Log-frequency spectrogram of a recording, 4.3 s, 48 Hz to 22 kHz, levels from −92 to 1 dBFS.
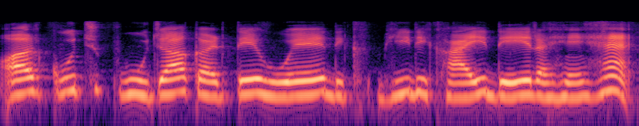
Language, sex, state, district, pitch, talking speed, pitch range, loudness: Hindi, female, Jharkhand, Deoghar, 220 Hz, 155 wpm, 205-235 Hz, -17 LUFS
